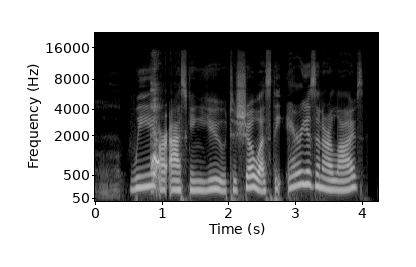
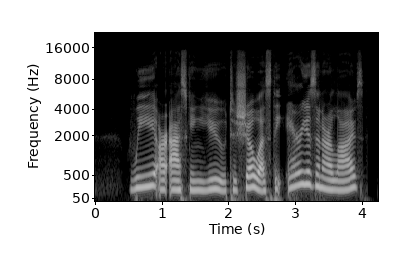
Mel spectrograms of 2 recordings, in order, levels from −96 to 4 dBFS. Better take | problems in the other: second | dog barking; loud; at 1 s; peak 1 dB above the speech

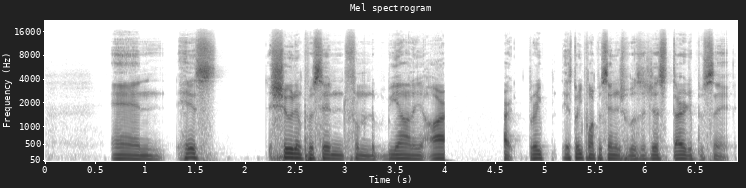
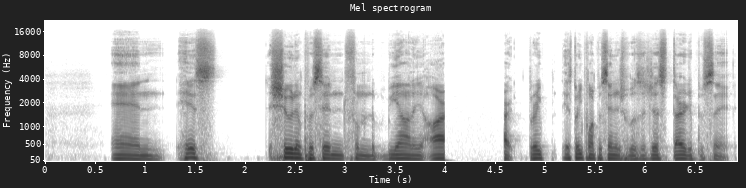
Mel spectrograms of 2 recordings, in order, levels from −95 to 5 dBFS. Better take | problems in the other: neither | audio freezing; at 4 s for 0.5 s; the same in both

